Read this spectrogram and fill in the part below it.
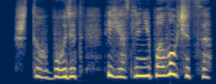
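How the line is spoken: Breathed out. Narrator (Russian): выдохнула она

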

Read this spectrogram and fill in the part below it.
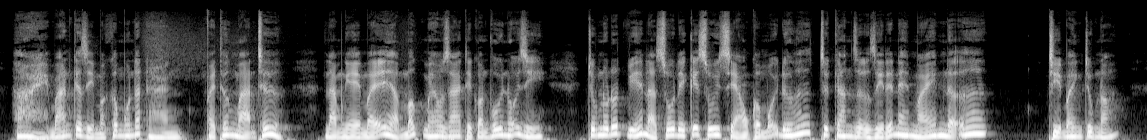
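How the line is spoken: Sighing shopkeeper. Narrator (Vietnamese): Chủ quán thở dài

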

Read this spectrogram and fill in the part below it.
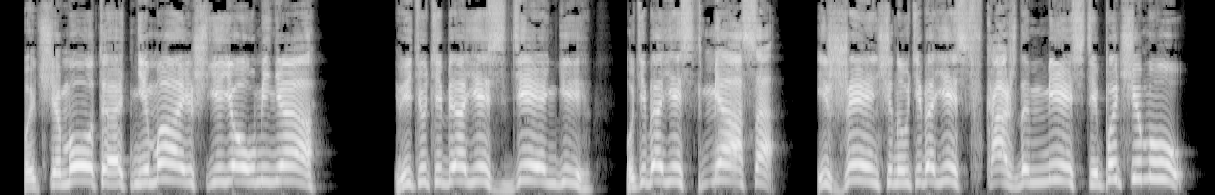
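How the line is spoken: Loud grief-stricken cry. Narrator (Russian): выкрикнул горестно и громко

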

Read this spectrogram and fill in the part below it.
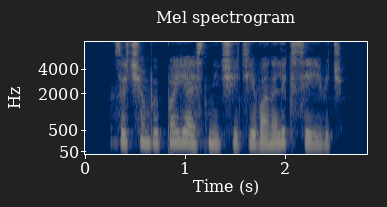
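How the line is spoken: Muffled whisper, young woman. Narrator (Russian): глухо прошептала девушка

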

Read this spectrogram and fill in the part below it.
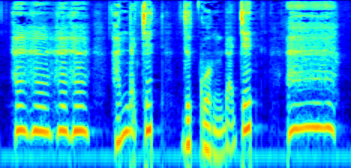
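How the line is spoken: Sudden laughter. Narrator (Vietnamese): Bà không ngừng lặp đi lặp lại để mình nhớ kỹ, đột nhiên bật cười

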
